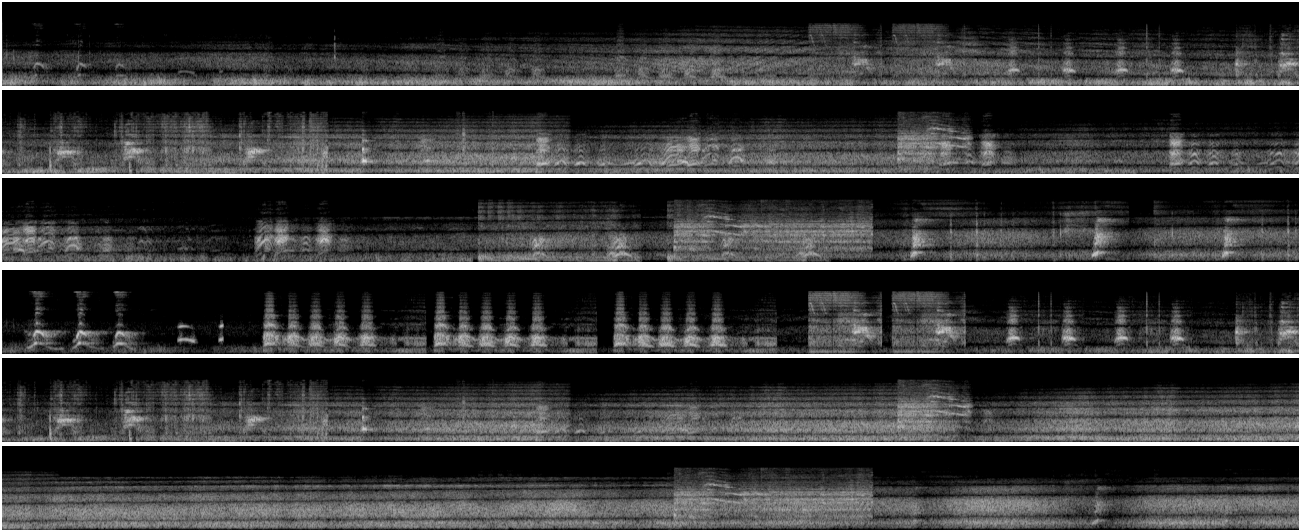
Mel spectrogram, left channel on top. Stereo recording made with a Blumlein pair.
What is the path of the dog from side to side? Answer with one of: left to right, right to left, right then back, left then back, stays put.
right to left.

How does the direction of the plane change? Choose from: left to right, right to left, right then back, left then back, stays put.
left to right.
